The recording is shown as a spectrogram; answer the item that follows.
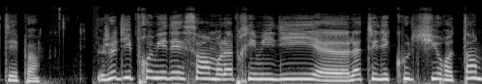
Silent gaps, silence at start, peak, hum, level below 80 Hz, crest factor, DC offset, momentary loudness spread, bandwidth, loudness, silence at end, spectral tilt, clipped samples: none; 0.05 s; -2 dBFS; none; -34 dBFS; 12 dB; 0.7%; 5 LU; 15 kHz; -14 LUFS; 0 s; -5.5 dB/octave; under 0.1%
